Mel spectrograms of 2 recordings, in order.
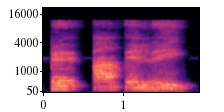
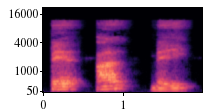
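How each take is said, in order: First: The words 'a' and 'el' are said separately. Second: The words 'a' and 'el' merge into 'al'. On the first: The speaker calls it wrong. "tu no dius" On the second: The speaker calls it right. "sinó que tu dius"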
